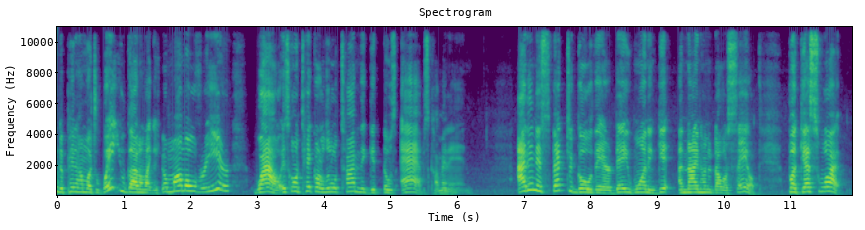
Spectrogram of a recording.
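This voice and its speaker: Speaking straight to her audience on a relaxed livestream, a middle-aged woman energetically promotes an online course. Her voice comes across as pushed and bright.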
